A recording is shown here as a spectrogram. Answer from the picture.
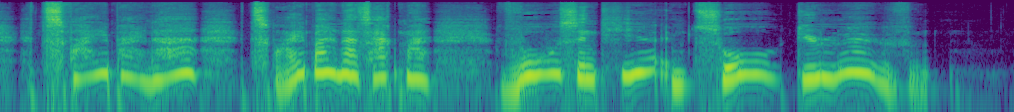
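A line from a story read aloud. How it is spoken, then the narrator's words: Breathless excited asking. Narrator (German): völlig außer Atem und fragten aufgeregt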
